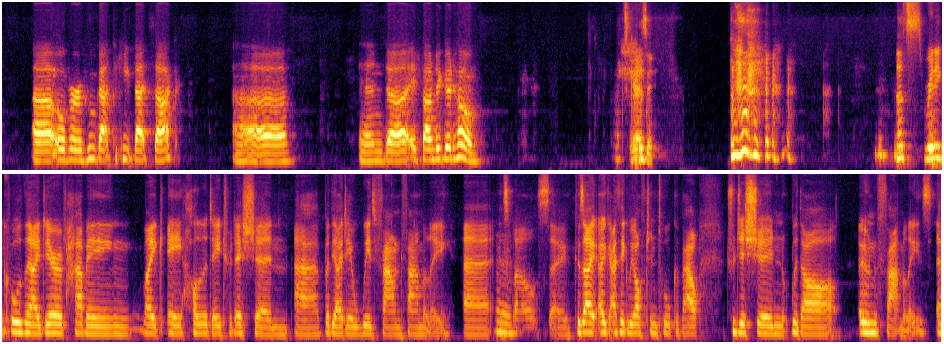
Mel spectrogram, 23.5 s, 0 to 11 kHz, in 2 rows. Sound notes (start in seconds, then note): 9.1 laughs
